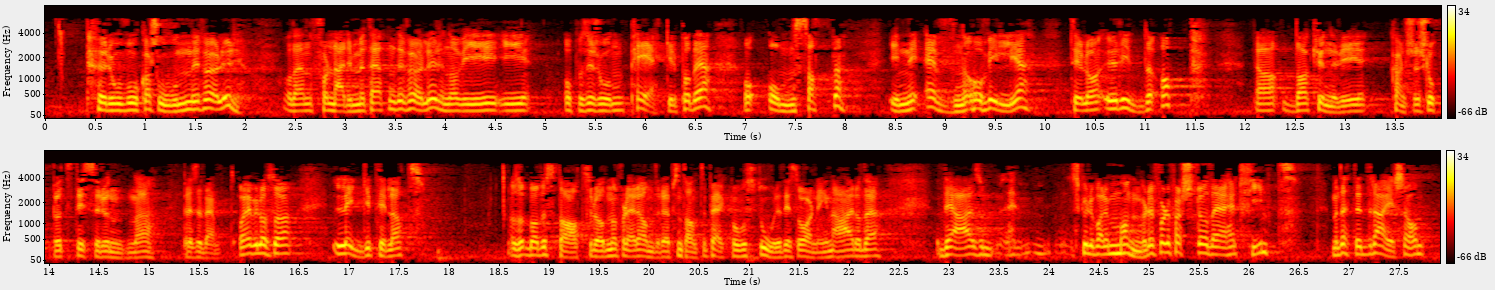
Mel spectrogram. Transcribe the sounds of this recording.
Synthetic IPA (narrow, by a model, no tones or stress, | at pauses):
pʰɾʊʋʊkɑʂuːnn̩d̪ɪføːləɾɔd̪ɛnfɔɳæɾmət̪heːt̪n̩d̪ɪføːləɾnɔɾʋɪɪ | ɔpʊsɪʂuːnn̩pʰeːkəɾpʰɔd̪ɛɔɔmsɑt̪ːəɪnːɪʔɛʋnəɔʋɪljə | t̪ʰɪlɔɾʏd̪ːəʔɔpː | jɑːd̪ɑkʰʉnːəʋɪkʰɑnʂəʂɭʊpːət̪d̪ɪsːəɾʉnd̪ənə | pʰɾɛsɪd̪ɛ̰nt̪ɔjæɪʋɪlɔsːɔlɛɡːət̪ʰɪlɑt̪ | ʔɑlsɔboːd̪əst̪ɑːt̪sɾoːd̪n̩əɔfleːɾəɑnd̪ɾəɾɛpɾəsn̩t̪ʰɑnt̪əɾpʰeːkəɾpʰɔʋʊʂt̪uːɾəd̪ɪsəɔɖɳɪŋənəæɾɔd̪ɛd̪ɛæɾsɔ | skʉlːəbɑːɾəmɑŋɽəfɔɖɛfœʂʈəɔd̪ɛæɾheːlt̪fiːnt̪ | mɛnd̪ɛt̪ːəd̪ɾæɪəʂæɪɔm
